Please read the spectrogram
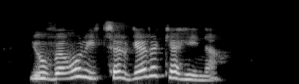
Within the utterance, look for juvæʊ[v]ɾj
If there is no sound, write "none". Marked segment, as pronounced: none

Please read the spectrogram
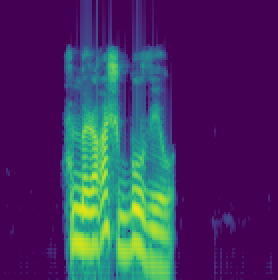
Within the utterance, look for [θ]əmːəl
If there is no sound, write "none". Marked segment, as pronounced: ħ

